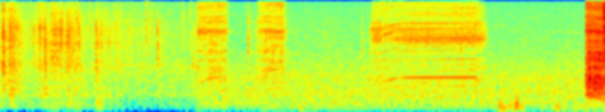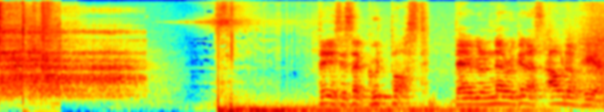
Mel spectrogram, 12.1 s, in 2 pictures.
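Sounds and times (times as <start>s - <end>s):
small electric motors whining: 2.0s - 2.9s, 3.6s - 4.9s.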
